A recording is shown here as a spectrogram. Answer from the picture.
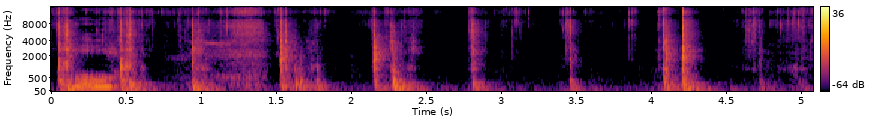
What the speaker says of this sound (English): now what I'm gonna do is mash up the potatoes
